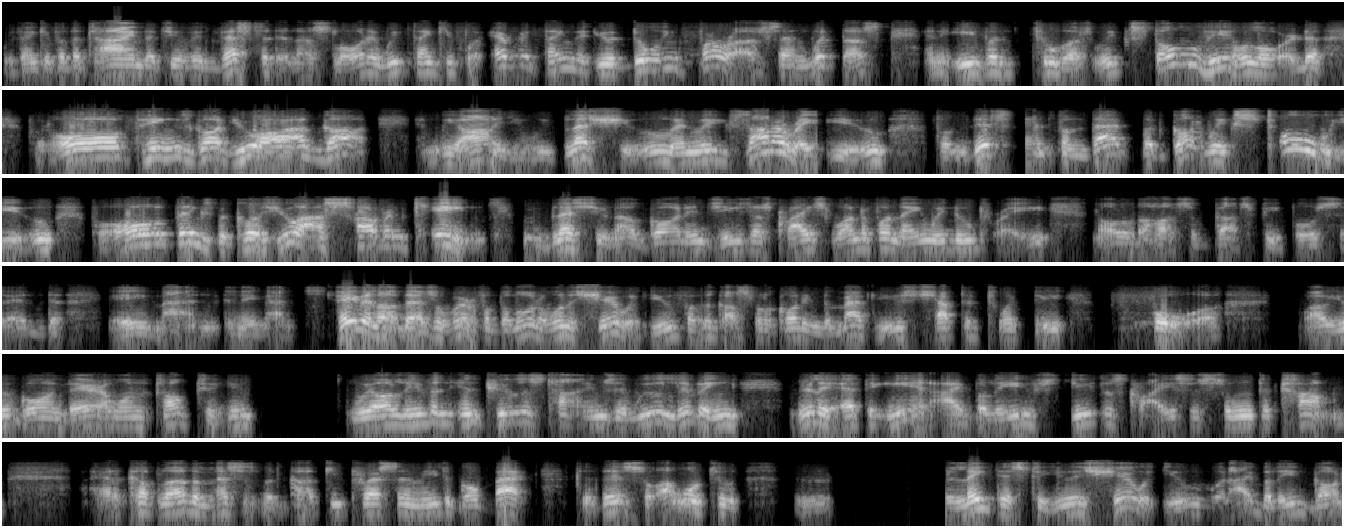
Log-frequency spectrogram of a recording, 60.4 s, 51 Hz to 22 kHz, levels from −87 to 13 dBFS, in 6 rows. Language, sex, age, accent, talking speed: English, male, 60-79, American, 185 wpm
